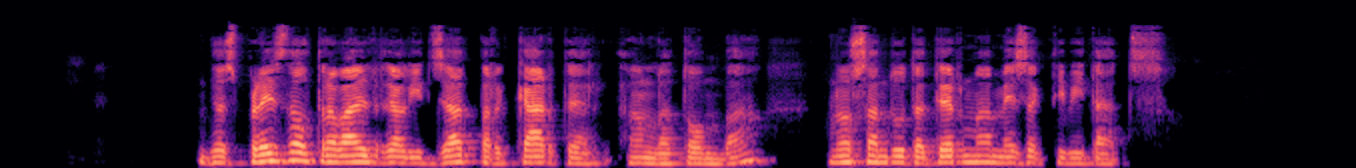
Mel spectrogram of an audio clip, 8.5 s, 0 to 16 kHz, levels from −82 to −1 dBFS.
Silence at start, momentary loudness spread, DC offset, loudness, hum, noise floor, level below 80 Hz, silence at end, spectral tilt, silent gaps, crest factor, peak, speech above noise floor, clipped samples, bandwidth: 1.25 s; 14 LU; under 0.1%; -18 LUFS; none; -74 dBFS; -58 dBFS; 1.2 s; -4.5 dB/octave; none; 20 dB; 0 dBFS; 55 dB; under 0.1%; 9.4 kHz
